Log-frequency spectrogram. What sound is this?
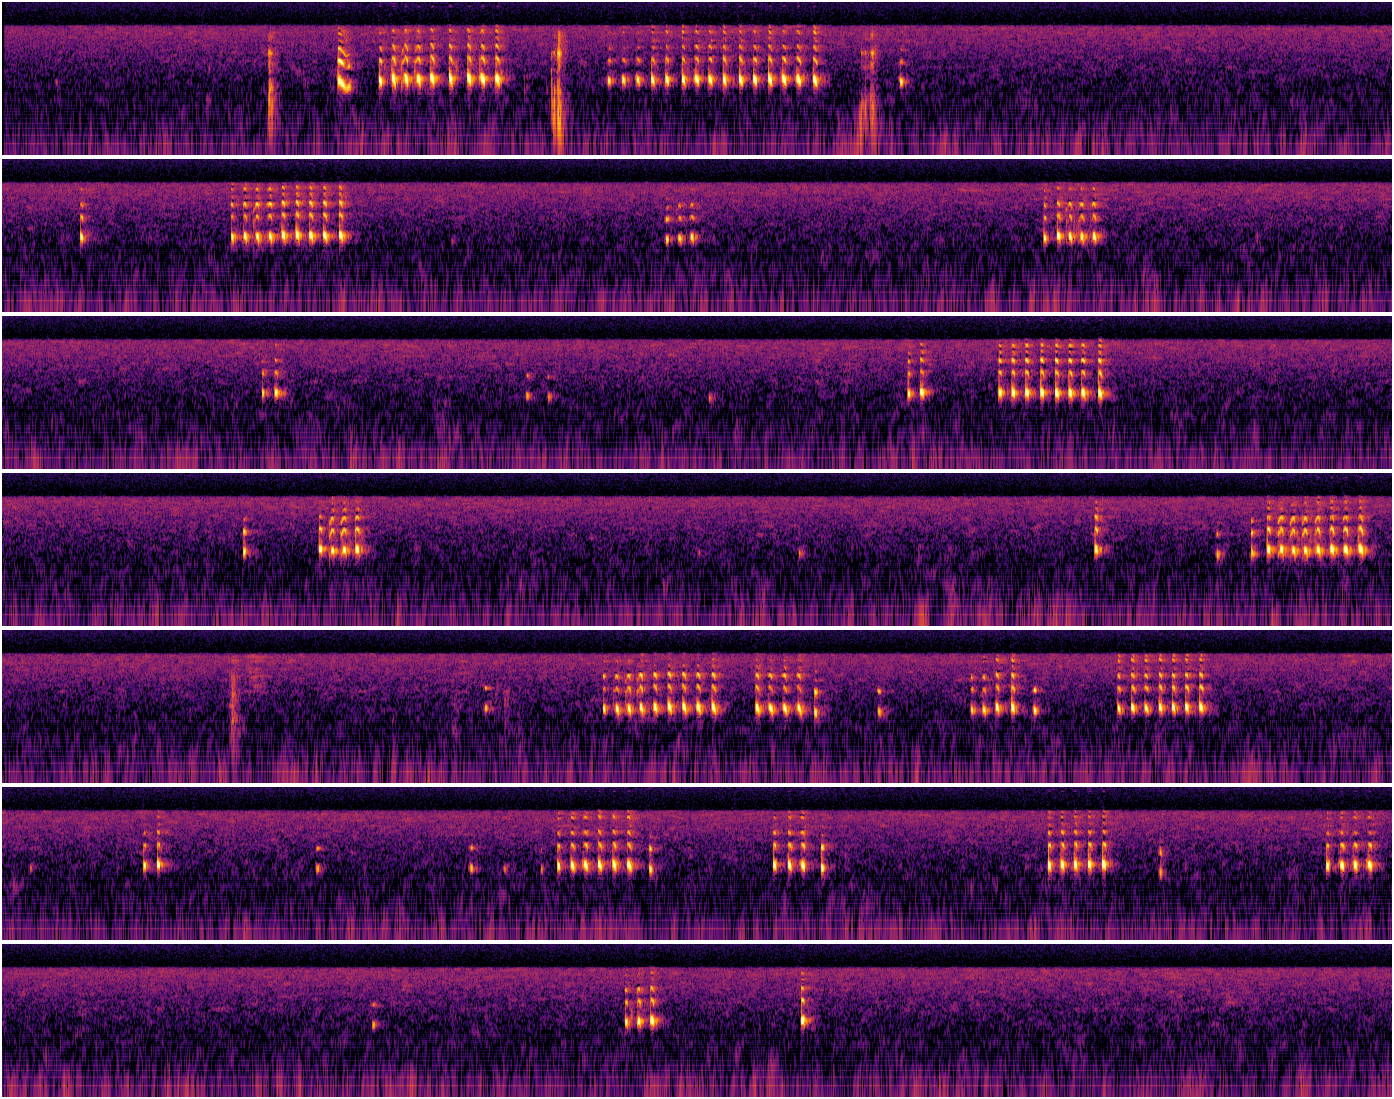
Toad Distress
It was raining and I caught this toad. I figure he didn't like being handled, and was making that noise because he was upset.
distress, toad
